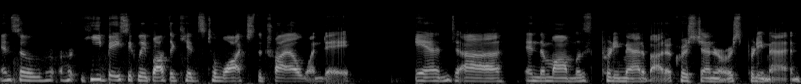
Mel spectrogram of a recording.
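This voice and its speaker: A plain, everyday voice from a woman, pitched fairly low, with ordinary pitch variation and a moderate pace. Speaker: journalist. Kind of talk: casual chat.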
